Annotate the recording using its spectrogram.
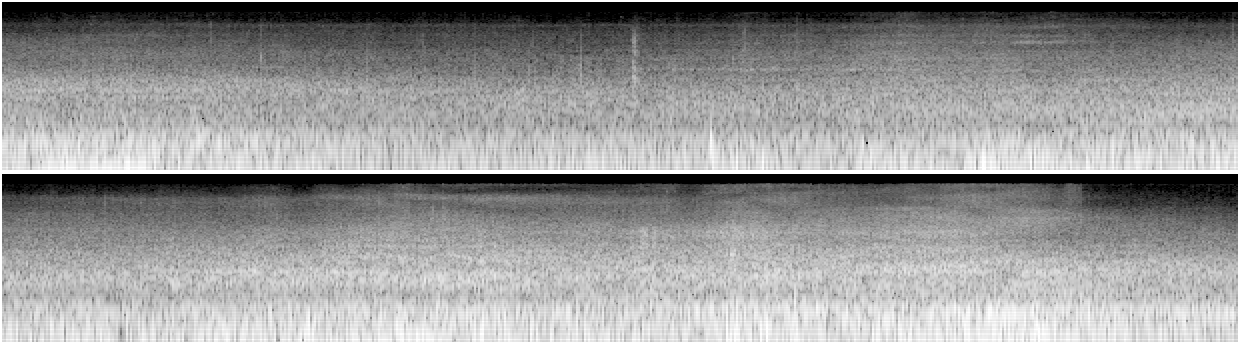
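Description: Road traffic rumbles steadily nearby, growing louder.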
